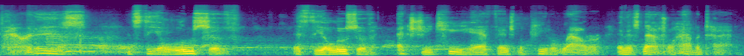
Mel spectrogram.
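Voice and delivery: nature documentary. Pretend. Hushed nature documentary narration.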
